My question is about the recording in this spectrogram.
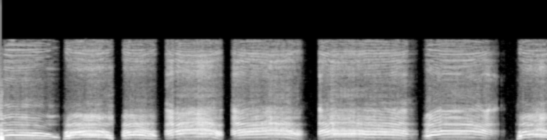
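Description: A voice crying out in pain over and over: about seven short 'aah' cries in four seconds, each rising then falling in pitch, cut apart by abrupt silences as in a stuttering edit.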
